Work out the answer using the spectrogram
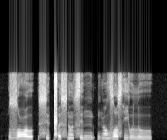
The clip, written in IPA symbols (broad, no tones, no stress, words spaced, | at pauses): zˤo | sʉǁɵsɾõsɨ ŋɵʔŋĩzˤʉs julu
